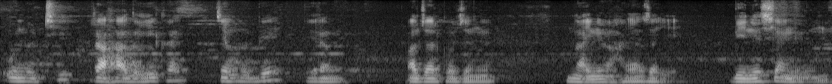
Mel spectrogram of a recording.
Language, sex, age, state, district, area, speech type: Bodo, male, 60+, Assam, Chirang, rural, spontaneous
